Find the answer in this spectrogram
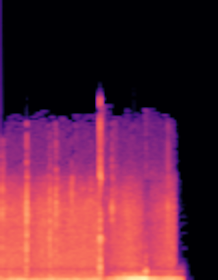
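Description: A few sharp clicks over a steady background hiss and hum. The sound cuts off abruptly to silence near the end.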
